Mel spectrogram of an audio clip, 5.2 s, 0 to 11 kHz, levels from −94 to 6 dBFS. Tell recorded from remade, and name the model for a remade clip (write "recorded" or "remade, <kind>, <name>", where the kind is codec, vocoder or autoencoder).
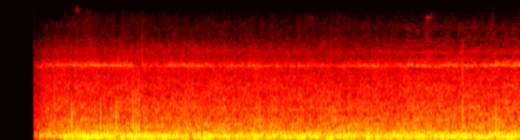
remade, vocoder, BigVGAN v2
